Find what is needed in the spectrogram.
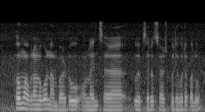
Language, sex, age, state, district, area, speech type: Assamese, male, 30-45, Assam, Golaghat, urban, spontaneous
